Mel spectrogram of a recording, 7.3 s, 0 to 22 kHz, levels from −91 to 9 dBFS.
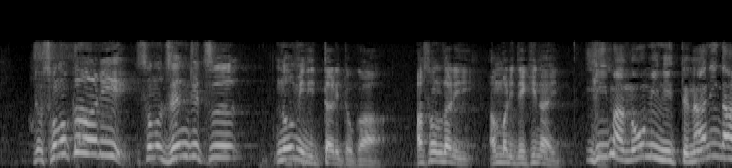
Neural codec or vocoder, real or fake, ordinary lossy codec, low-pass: none; real; none; none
